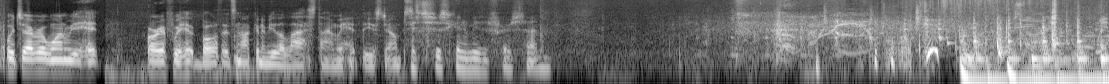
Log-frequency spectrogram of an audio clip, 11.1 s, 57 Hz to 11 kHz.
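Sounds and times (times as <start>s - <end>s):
faint steady hiss: 0.0s - 10.9s
background music: 7.3s - 11.0s.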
